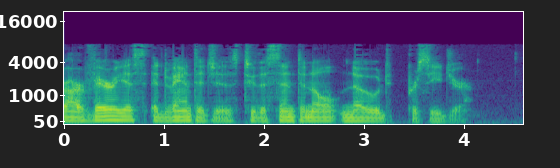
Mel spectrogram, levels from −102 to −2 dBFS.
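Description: Nothing in this short bit of speech trips over itself: no dropouts, no glitches, no faults turn up anywhere along the way.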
